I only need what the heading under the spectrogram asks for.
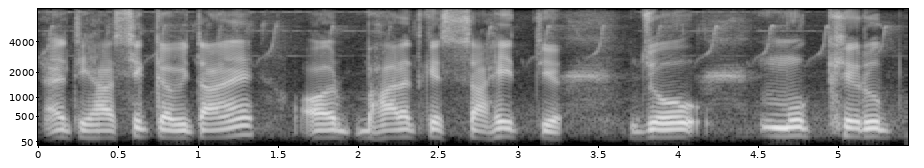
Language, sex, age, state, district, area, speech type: Hindi, male, 18-30, Uttar Pradesh, Sonbhadra, rural, spontaneous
